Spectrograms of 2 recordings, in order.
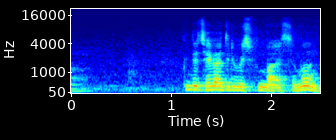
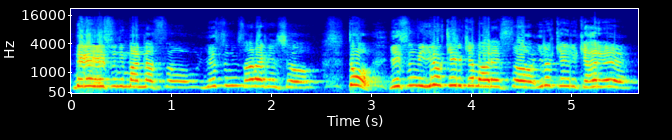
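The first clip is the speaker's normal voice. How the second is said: bubbling over, much higher, breathless with joy; excited Mary; 9 semitones higher than usual. Retold or imitated. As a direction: burst out the news like Mary who just saw him risen. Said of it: "자기가 경험한 걸 얘기해요".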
